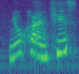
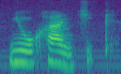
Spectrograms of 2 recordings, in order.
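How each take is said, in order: First: The word ends with an s sound. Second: The word ends with a k sound. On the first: "terminando con la S" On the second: "también puede ser Ñujanchik"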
